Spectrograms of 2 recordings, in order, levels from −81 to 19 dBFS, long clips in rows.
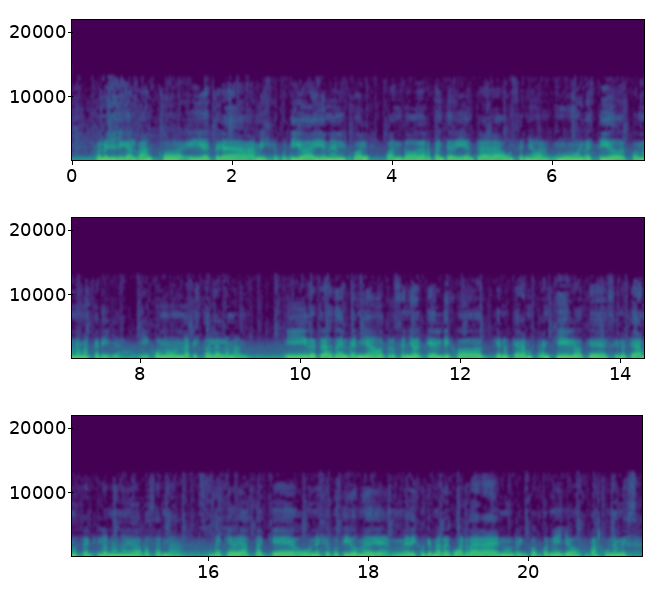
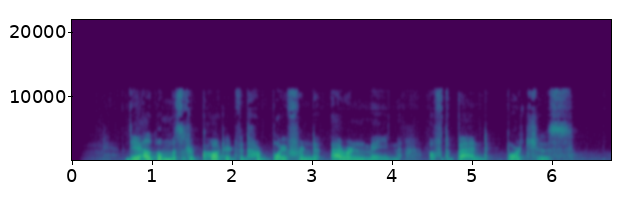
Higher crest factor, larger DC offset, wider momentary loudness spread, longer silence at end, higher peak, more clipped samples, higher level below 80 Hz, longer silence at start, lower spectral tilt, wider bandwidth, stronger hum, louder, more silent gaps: second, 10 dB vs 22 dB; neither; second, 4 LU vs 16 LU; second, 0 s vs 0.5 s; about the same, -2 dBFS vs -2 dBFS; neither; first, -28 dBFS vs -58 dBFS; second, 0 s vs 0.65 s; first, -8 dB/octave vs -6.5 dB/octave; second, 7.6 kHz vs 11.5 kHz; neither; first, -13 LUFS vs -22 LUFS; neither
